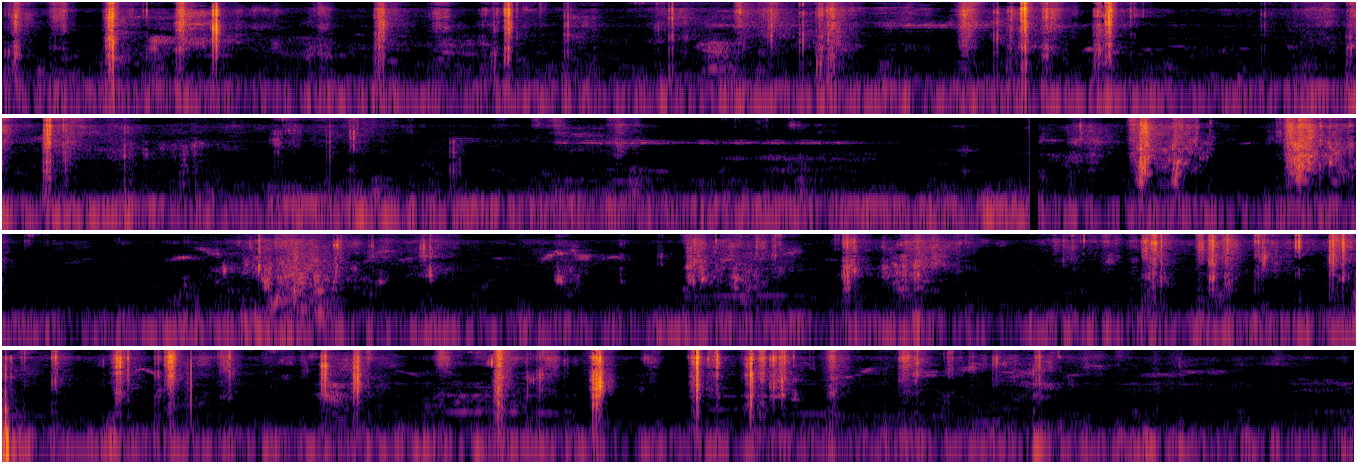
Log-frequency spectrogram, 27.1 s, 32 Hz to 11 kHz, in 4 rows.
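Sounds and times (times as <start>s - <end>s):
fish flopping on mud: 0.0s - 5.8s, 16.8s - 25.8s.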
